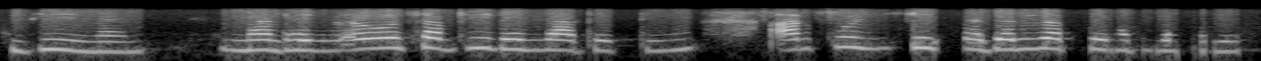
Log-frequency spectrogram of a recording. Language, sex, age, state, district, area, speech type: Hindi, female, 30-45, Bihar, Samastipur, rural, conversation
